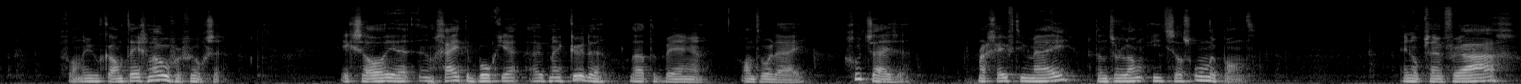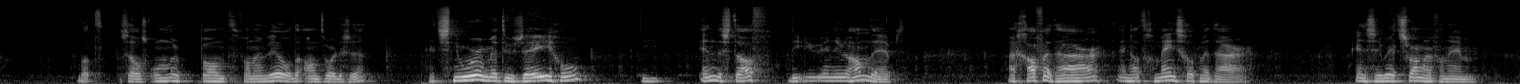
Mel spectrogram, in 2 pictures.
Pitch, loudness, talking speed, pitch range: 145 Hz, -26 LUFS, 140 wpm, 130-160 Hz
